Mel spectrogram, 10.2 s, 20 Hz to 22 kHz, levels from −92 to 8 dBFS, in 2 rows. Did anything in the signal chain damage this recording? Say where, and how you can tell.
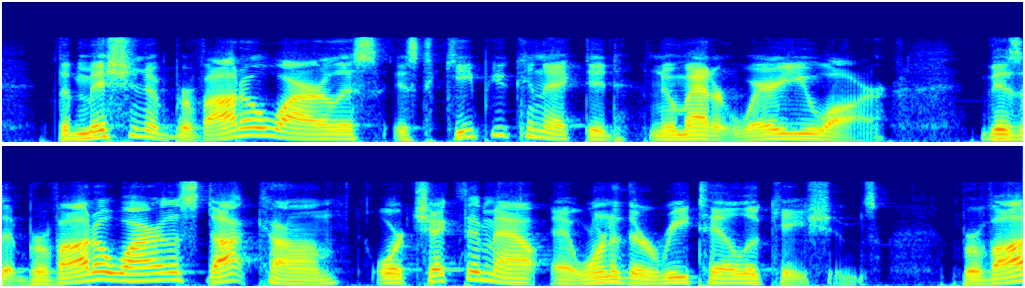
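No, nothing in the chain damaged this speech: it went through G.722 wideband coding at 64 kbit/s, which accounts for the band ending at 7.7 kHz, and that codec left at most a faint trace.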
